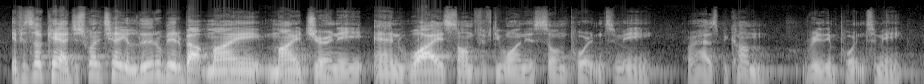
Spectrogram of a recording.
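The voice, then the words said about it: American accent. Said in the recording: “as you can probably guess from my accent, hopefully I'm not taking on too much an English accent ... you could probably still tell that I'm American”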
